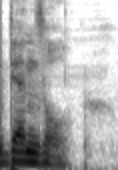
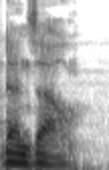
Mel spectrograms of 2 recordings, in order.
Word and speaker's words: Denzel: He pronounces his name Denzel, not Denzel.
